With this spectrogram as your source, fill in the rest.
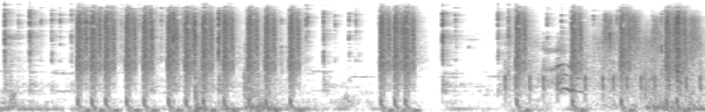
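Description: Rapid bursts of automatic gunfire in PUBG Mobile, dense repeated shots in quick rhythm for most of the stretch, with brief pauses and a short gap before firing resumes, loud and close.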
